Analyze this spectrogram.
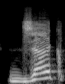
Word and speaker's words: jack: क पढ़ेंगे तो यहां सी के बाद नहीं ई दिख रहा है नहीं आई दिख रहा है नहीं वाई दिख रहा है तो सी को हम लोग क पढ़ेंगे कैसे पढ़ेंगे जय के क्या पढ़ेंगे इसको हम लोग जैक पढ़ेंगे इसको क्या पढ़ेंगे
